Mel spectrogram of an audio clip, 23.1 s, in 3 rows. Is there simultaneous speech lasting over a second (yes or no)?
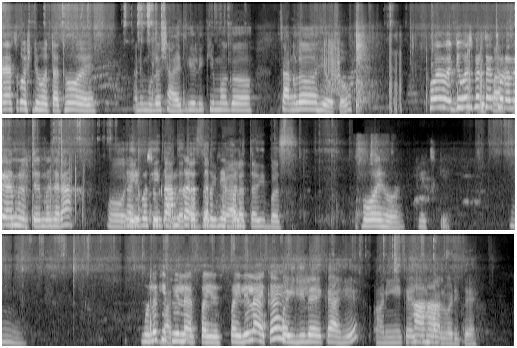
yes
